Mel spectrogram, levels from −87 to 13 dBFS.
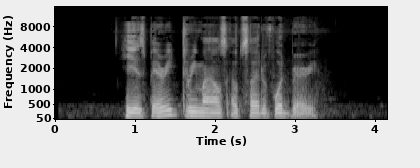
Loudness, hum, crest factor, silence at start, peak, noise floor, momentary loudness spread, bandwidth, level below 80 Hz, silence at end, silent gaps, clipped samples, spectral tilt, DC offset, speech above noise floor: -17 LUFS; none; 16 dB; 0.85 s; -2 dBFS; -63 dBFS; 9 LU; 11.5 kHz; -54 dBFS; 0.9 s; none; under 0.1%; -5 dB/octave; under 0.1%; 47 dB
